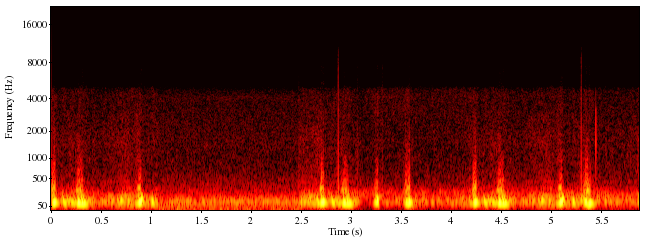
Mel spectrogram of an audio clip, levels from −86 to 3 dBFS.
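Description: At 1.05 s the audio stops moving forward and the last sound is drawn out as a fading buzz or hiss that fills the whole stretch to 2.49 s with no stretch of plain silence. The sound then resumes further along, with about 1.4 s of material simply gone. This is a long network dropout: the likely cause is that packets stopped arriving, so the receiver concealed the gap by extending what it last had instead of playing the lost section.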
